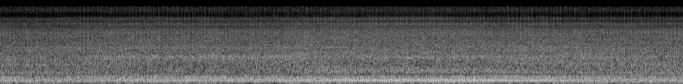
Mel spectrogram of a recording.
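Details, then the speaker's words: 2005 Ford Crown Victoria Police Interceptor, about 82,000–83,000 miles, warm after running about an hour: a smooth, even V8 idle with a steady beat and no knocks or misses. The car is in rough shape otherwise. "Motor sounds good. It's been running for about an hour."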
